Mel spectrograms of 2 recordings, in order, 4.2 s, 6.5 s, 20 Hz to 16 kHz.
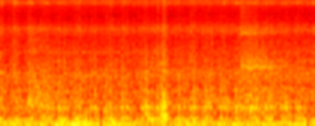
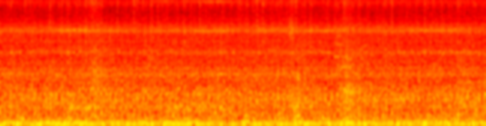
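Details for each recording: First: Toyota Kijang Krista 5K/7K engine at idle: low uneven idle with irregular stumbles, a misfire with loss of power; pulling plug wires traced it to a cracked spark plug. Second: Toyota Kijang Krista 5K/7K petrol engine that stumbled and lacked power, now running smoothly at a steady low hum with no misfire after the spark plug fault was fixed.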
